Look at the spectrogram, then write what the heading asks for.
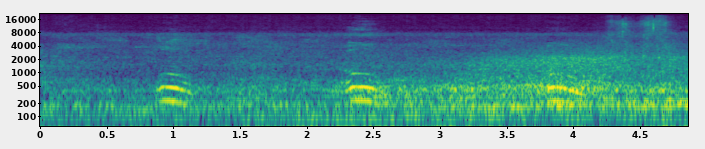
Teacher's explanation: Posisi bibir dibulatkan dan dimoncongkan. Posisi lidah tinggi ke belakang. Angkat bagian belakang lidah tinggi-tinggi ke arah langit-langit.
